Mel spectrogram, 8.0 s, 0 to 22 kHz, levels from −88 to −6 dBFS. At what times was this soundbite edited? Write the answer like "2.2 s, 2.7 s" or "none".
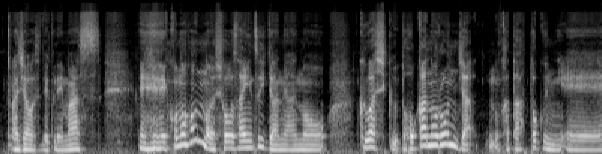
5.3 s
